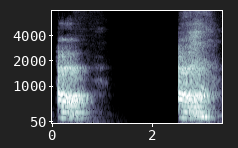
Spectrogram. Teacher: to produce this sound, you use your epiglottis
